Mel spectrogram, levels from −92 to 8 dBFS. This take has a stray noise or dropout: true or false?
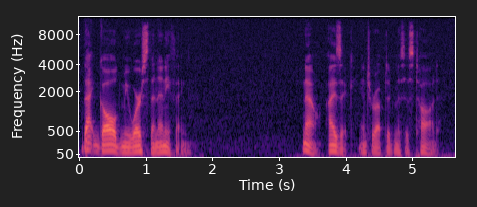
false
